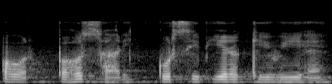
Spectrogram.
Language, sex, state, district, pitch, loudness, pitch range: Hindi, male, Uttar Pradesh, Saharanpur, 115 Hz, -23 LUFS, 110-120 Hz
